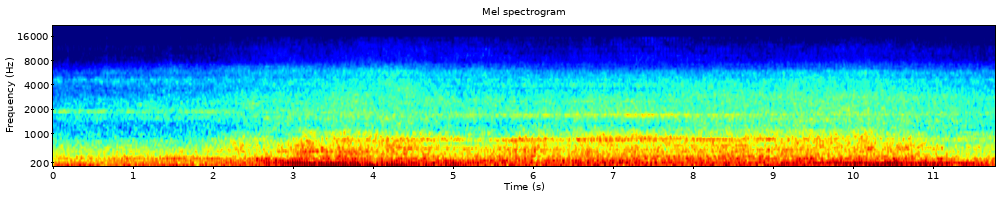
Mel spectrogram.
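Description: Steady rumble of a motor vehicle engine, swelling a few seconds in and again near the end as traffic passes.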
